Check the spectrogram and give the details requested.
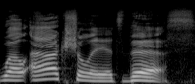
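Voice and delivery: play-acted, loud, very slow, patronizing drawl. Imitating online mansplainers replying to a post: imitating a condescending tone. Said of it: "they have this condescending tone".

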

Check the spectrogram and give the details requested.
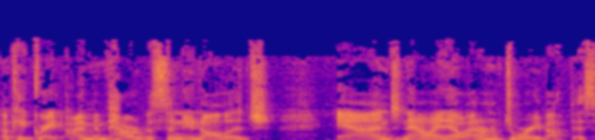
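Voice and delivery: plain

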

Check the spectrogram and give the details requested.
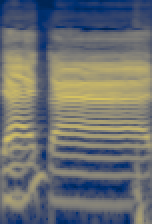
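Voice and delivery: put-on loud teen-girl voice with one word drawn out. Imitating a 13-year-old answering her dad, in a 13-year-old girl voice. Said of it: "That's a 13-year-old girl voice".

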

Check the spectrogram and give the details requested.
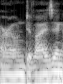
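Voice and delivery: ordinary delivery

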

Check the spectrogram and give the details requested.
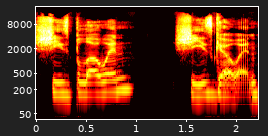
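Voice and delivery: very low, flat deadpan voice. Retelling a movie scene in the car looking at the volcano, deadpan Pierce Brosnan impression. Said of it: "Pierce Brosnan, deadpan, says".

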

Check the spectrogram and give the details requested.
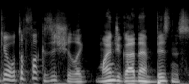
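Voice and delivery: ordinary talk

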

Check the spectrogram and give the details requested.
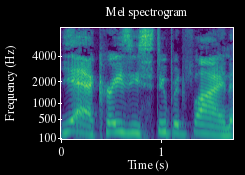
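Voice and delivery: ordinary talk

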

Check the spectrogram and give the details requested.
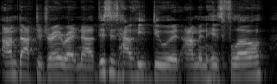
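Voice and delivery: normal talking voice

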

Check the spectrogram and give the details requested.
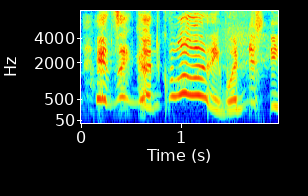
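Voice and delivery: talking through giggles, very high, slow, drawn out. Insisting a manager makes them laugh: laughing while talking. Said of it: "she makes me laugh".

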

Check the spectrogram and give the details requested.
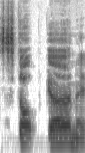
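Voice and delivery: high, mock, jeering yelled shout. Retelling a heckle at a football game: imitating a friend shouting. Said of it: "my friend shouting".

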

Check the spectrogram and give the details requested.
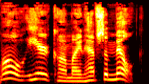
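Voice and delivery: ordinary delivery

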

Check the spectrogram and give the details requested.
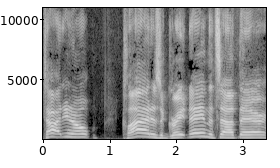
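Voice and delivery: put-on very high-pitched West Virginia accent. Retelling his father's reply about a baby name: imitating his father's voice. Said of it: "'cause that's how my dad sounds".

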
